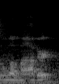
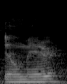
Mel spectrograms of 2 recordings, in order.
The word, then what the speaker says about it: Ilmater: I thought it was Lamater. I thought it was Lamar. It's not. Illumator? It's Ilmater because it's I-L-M-A-T-E-R.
